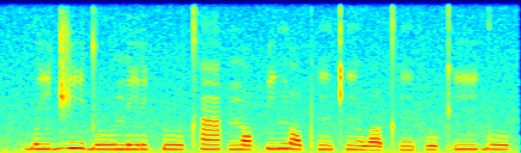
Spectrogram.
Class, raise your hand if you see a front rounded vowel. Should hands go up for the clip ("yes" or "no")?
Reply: no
